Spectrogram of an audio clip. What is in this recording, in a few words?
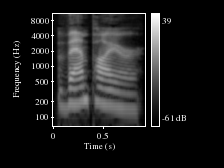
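"vampire", English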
